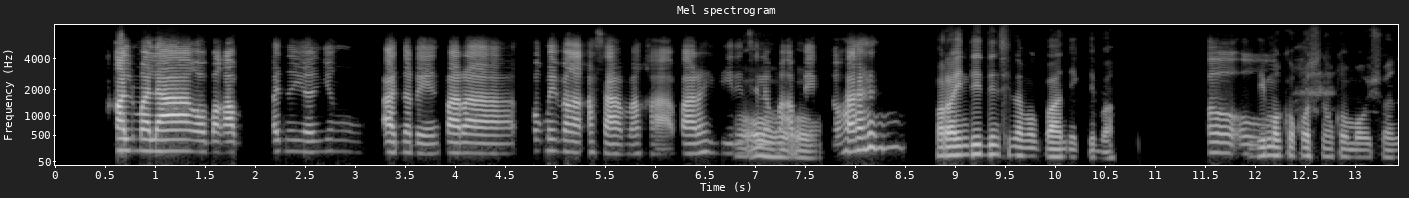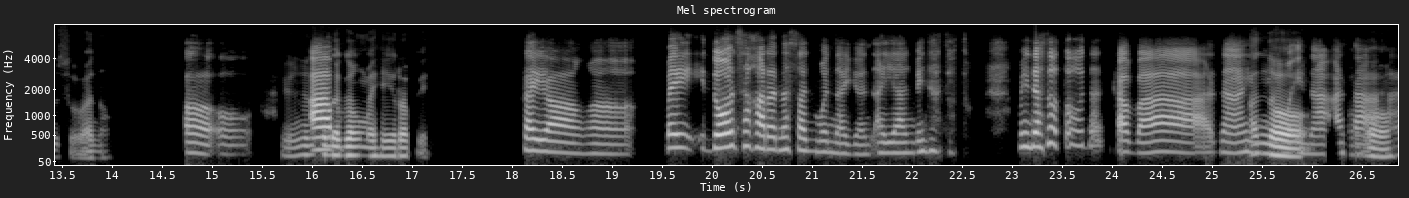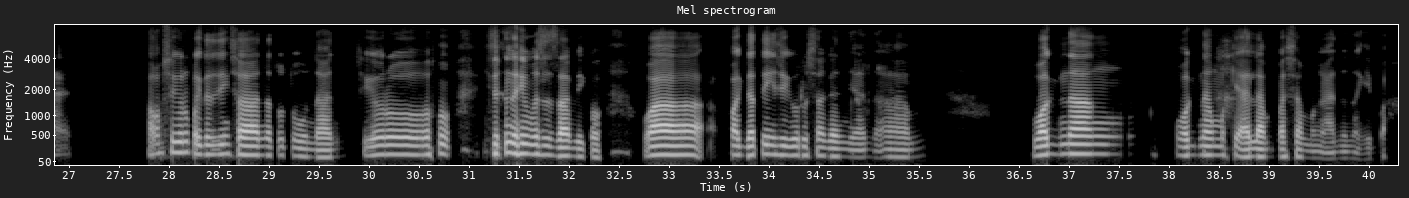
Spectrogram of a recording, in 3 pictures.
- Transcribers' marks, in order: chuckle; in English: "commotion"; laughing while speaking: "may nautut may natutunan ka ba"; chuckle; laughing while speaking: "isa na yung masasabi ko"; scoff
- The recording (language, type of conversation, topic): Filipino, unstructured, Ano ang pinakanakagugulat na nangyari sa iyong paglalakbay?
